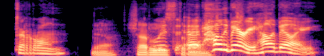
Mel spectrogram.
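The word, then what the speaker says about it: Theron: third Batman movie uh will tell me shice Theon no if you ever pronounce her name that way I will hit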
